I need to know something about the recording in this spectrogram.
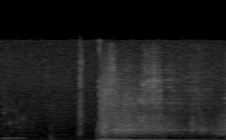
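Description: A bomb explodes with a loud boom.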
